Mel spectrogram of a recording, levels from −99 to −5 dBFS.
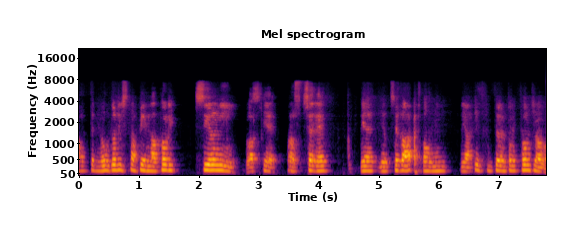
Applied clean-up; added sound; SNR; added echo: neural mask model DeepFilterNet 3.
